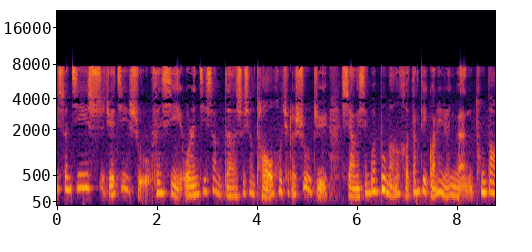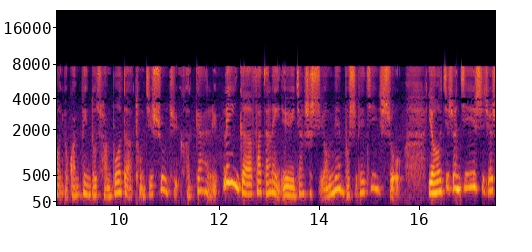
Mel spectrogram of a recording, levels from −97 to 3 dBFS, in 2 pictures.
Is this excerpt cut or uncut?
cut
